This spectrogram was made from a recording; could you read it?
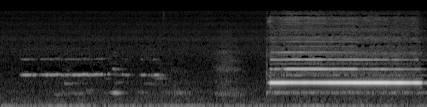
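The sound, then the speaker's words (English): A player alternates between the whistle tone and the full tone of the same note: thin, soft whistle tones waver between a few high pitches, then after a brief breathy pause a loud, rich full tone on the same note is held steadily to the end. “But once you can get a whistle tone on a note, what you're going to do is alternate between the whistle tone and the full tone of that note, trying to play the note softly.”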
